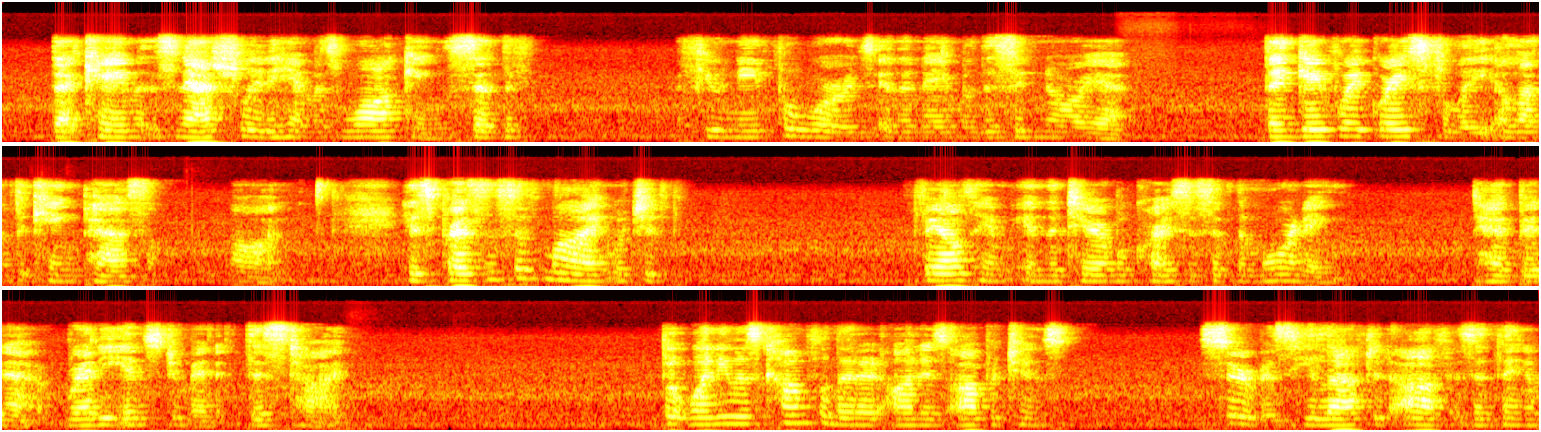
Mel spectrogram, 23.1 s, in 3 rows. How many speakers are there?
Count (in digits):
1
